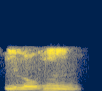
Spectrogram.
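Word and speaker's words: Elohim (אלהים): The word for God in that verse is a Hebrew word pronounced as Elohim. And to spell it as E, L, O, H, I, and an M.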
